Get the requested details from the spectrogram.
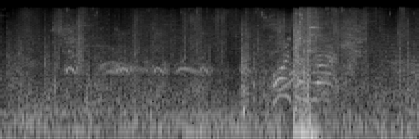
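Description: A crossbow fires a bolt with a sharp snap.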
